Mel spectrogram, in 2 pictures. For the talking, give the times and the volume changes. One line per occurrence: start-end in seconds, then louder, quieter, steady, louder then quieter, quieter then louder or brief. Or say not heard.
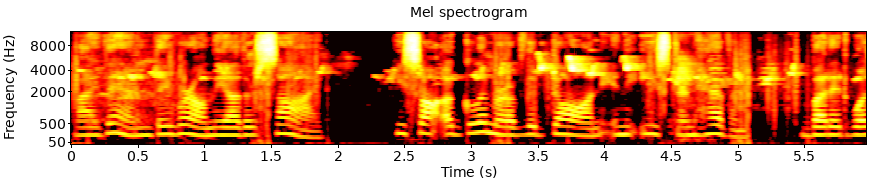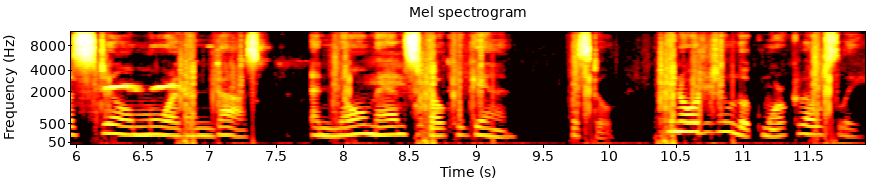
0.0-11.8 steady.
